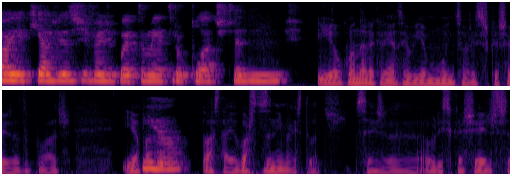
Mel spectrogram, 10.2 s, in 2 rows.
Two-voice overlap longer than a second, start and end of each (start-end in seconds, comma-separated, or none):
none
